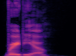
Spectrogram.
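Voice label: "radio", US English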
